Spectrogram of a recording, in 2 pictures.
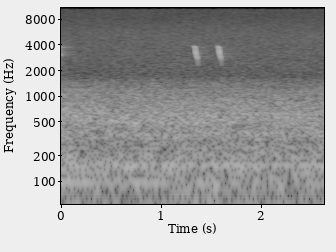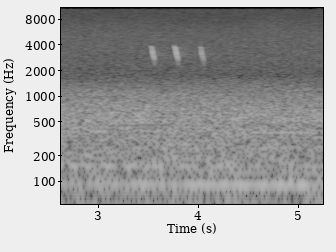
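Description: bird, wild bird calling

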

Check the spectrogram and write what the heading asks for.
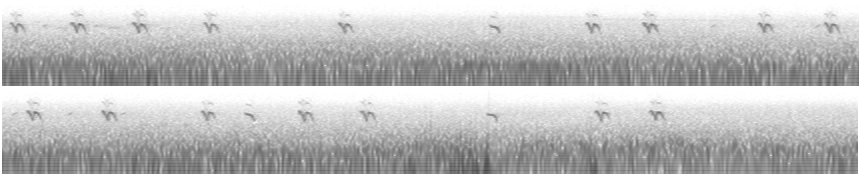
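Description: bird, wild bird calling

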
